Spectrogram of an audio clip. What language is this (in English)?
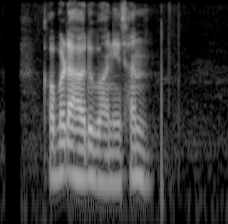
Nepali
